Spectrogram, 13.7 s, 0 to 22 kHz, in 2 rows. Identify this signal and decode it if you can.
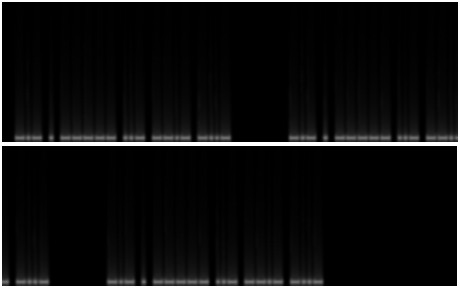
Morse code, heard as a keyed tone, about 27 wpm, 700 Hz. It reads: KE0UQX KE0UQX KE0UQX
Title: USA Call Signs - 6 Characters - Repeated 3x - 28wpm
